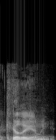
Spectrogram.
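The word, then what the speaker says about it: Cillian: Yeah, Killian.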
